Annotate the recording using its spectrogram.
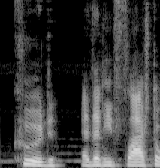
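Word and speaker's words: Qud: coock yeah that's right well it's caves of could and could could is q u d so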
